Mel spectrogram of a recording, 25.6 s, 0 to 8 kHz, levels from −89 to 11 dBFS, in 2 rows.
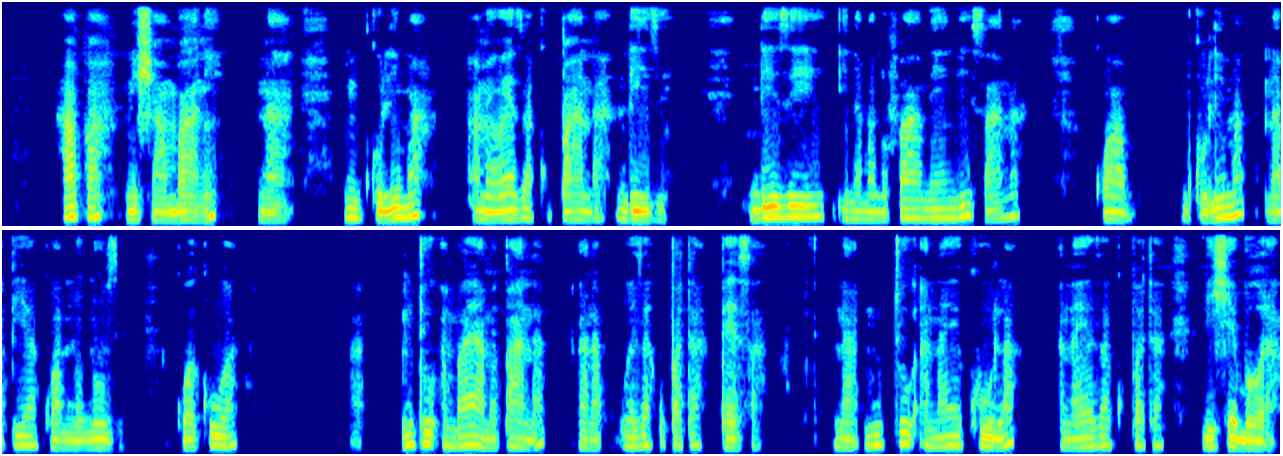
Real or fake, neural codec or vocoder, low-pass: real; none; 7.2 kHz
